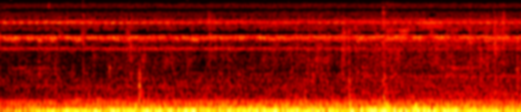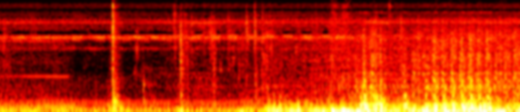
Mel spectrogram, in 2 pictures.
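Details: Toyota Prius while driving: heavy deep rumble that gets noticeably louder toward the end; abnormally loud noise, an ignition coil or spark plug problem suspected, not confirmed.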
